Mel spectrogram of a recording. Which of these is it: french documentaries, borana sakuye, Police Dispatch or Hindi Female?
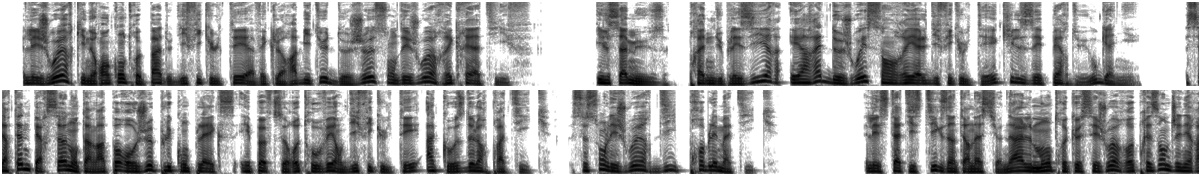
french documentaries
